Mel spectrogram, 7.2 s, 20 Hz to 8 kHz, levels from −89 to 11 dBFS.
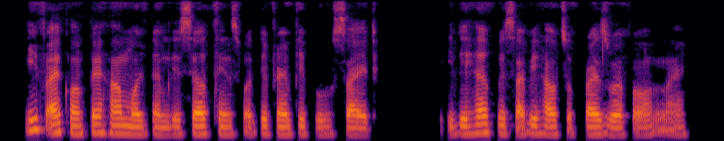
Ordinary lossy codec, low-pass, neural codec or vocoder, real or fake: none; none; none; real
